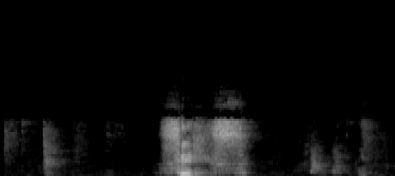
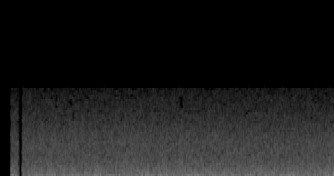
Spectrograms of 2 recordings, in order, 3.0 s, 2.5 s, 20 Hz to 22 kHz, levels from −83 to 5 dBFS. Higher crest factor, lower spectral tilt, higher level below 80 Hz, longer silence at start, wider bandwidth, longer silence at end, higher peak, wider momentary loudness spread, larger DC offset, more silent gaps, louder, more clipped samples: first, 26 dB vs 14 dB; second, -1 dB/octave vs -3 dB/octave; second, -84 dBFS vs -78 dBFS; first, 0.3 s vs 0.05 s; about the same, 11 kHz vs 11.5 kHz; first, 0.55 s vs 0 s; first, -10 dBFS vs -32 dBFS; first, 26 LU vs 0 LU; neither; neither; first, -29 LUFS vs -45 LUFS; neither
